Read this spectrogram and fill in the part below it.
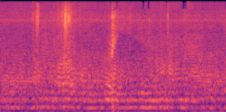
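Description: Bees from an angry hive box buzz in a steady, droning hum, with a few sharper passes of individual insects flying close by.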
